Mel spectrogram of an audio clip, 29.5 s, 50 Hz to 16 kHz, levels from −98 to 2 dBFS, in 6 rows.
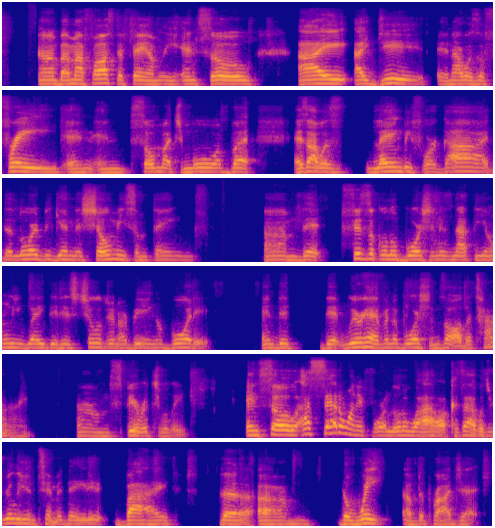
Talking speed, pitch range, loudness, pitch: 170 wpm, 155-175 Hz, -26 LUFS, 165 Hz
